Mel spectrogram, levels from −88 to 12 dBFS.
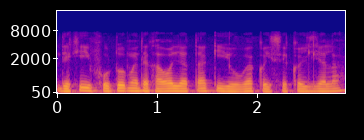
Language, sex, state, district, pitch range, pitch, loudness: Bhojpuri, male, Bihar, Muzaffarpur, 115-125 Hz, 120 Hz, -15 LUFS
